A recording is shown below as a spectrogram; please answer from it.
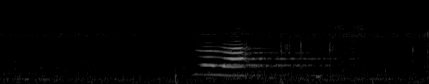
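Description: A cat meowing once, a short slightly falling call about halfway through, over faint background hiss.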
